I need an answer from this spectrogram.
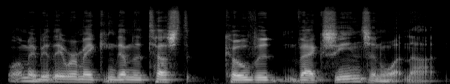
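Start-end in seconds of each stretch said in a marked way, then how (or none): none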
